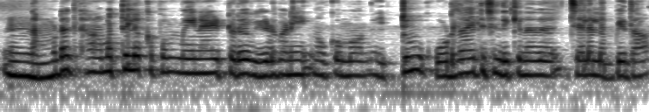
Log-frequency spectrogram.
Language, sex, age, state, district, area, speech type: Malayalam, female, 30-45, Kerala, Kozhikode, rural, spontaneous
